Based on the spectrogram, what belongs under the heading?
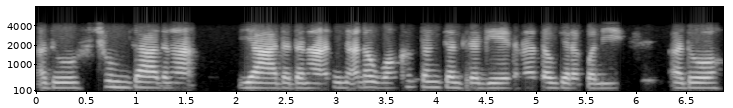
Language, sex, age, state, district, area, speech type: Manipuri, female, 60+, Manipur, Thoubal, rural, conversation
